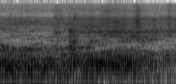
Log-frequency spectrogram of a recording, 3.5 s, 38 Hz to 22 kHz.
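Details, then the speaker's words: TVS Apache RTR 160 4V motorcycle after chain service: rusted chain cleaned, greased and re-tightened; steady low engine rumble with no chain rattle or slap: quiet chain drive, normal running. "इसके बाद आप देख सकते हो अब आवाज़ नहीं आएगी हम आपको फिर से आवाज़ को सुनते हैं किस तरह से आवाज़ चली गई है बिल्कुल भी आवाज़ नहीं"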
